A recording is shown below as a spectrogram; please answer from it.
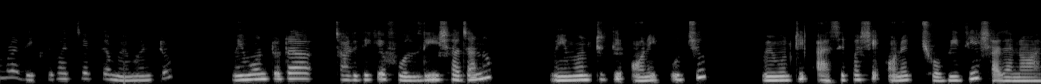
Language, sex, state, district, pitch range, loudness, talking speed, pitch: Bengali, female, West Bengal, Kolkata, 190-255 Hz, -27 LUFS, 130 wpm, 210 Hz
